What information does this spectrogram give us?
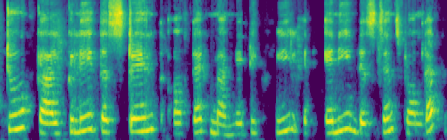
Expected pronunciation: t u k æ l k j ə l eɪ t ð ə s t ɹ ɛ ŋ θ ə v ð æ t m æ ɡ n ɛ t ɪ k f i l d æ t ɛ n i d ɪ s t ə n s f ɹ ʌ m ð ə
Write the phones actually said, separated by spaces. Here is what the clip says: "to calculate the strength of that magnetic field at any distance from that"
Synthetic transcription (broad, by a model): t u k æ l k j ə l eɪ t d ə s t ɹ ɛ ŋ t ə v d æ t m æ ɡ n ɛ t ɪ k f i l d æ t ɛ n i d ɪ s t ə n s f ɹ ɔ m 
